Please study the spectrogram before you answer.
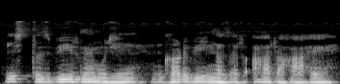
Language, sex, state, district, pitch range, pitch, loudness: Hindi, male, Arunachal Pradesh, Lower Dibang Valley, 100-110 Hz, 105 Hz, -14 LUFS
